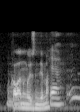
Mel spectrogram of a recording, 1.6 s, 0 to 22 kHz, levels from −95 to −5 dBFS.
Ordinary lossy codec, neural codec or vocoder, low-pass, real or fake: none; none; none; real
